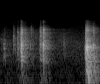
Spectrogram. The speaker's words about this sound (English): We'd better close the door. Yes. You lock your lock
